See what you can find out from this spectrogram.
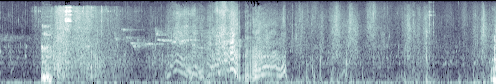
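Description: A bag's zipper is pulled open in a few quick, scratchy strokes, followed by softer rustling and shuffling as hands dig around inside looking for food.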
